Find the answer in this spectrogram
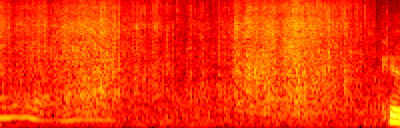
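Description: Footsteps crunching through dry fallen leaves, a few steps in quick succession.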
